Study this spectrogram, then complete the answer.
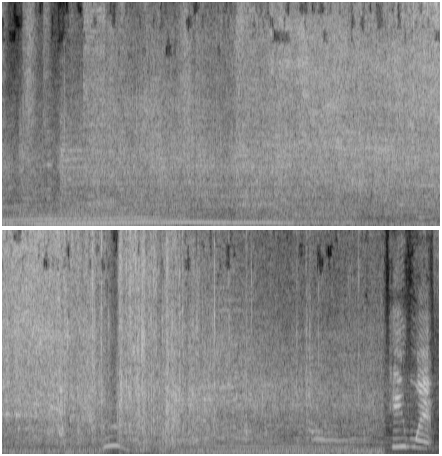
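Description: A motorcycle pulling a stoppie, braking hard on the front wheel as the rear lifts, with a loud engine and rising, falling pitch sweeps, then a crash clatter near the end.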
